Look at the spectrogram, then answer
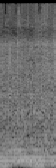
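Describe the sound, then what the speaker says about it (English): Steady rain falling outdoors, a dense even hiss of drops on surfaces with no breaks, heard alone with no voices. "it started raining"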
